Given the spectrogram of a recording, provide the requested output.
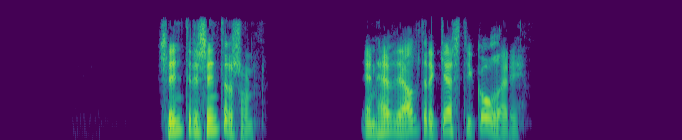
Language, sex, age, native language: Icelandic, male, 50-59, Icelandic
